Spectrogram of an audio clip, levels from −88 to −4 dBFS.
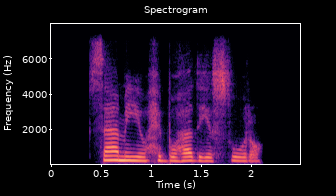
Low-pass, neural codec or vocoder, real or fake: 7.2 kHz; codec, 16 kHz, 0.5 kbps, X-Codec, HuBERT features, trained on LibriSpeech; fake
